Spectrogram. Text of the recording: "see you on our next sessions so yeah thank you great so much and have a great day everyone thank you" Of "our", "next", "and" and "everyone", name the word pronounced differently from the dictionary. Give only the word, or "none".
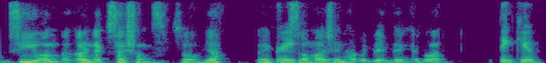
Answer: everyone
